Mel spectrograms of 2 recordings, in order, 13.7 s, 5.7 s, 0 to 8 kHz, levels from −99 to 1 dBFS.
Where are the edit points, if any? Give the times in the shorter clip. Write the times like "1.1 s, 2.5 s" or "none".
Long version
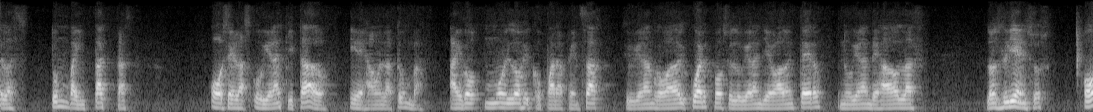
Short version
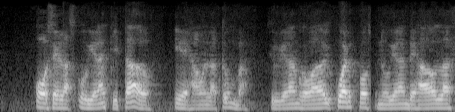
3.2 s, 4.6 s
